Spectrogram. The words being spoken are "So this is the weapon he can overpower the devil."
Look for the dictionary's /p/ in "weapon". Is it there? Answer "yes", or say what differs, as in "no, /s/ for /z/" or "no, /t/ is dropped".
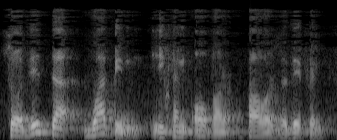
no, /b/ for /p/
